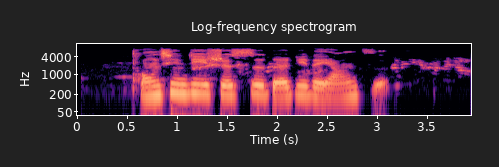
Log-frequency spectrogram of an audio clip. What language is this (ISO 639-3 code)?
zho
